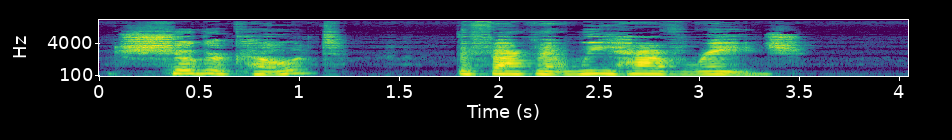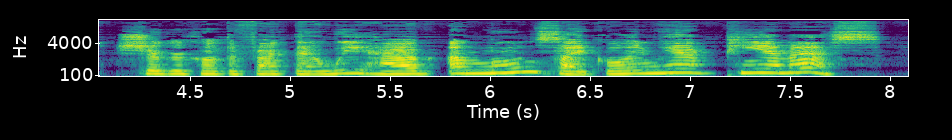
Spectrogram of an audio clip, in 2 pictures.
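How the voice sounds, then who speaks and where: A woman's voice: medium pitch, sharp tone, rough recording. A woman delivering an impassioned spiritual monologue, fiery and profane, building repeated chant-like affirmations. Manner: fiery, swearing, chant-like repetition. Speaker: spiritual speaker.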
